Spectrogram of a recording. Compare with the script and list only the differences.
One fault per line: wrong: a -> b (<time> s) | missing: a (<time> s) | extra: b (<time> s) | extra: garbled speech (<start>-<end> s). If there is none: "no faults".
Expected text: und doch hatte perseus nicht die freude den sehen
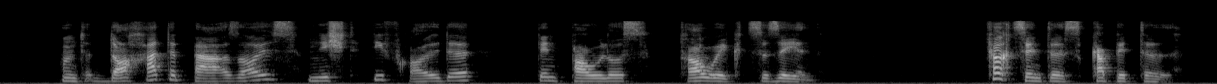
extra: paullus traurig zu (5.7 s)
